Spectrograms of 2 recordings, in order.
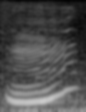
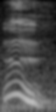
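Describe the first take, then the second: First: The pitch rises from low to high. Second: The pitch falls sharply from high to low. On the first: "second tone" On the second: "fourth tone, like you're mad"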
